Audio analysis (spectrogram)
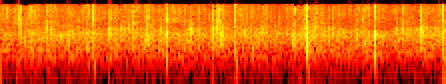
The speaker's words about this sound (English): Oh, you can clap for my wife. Come on.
